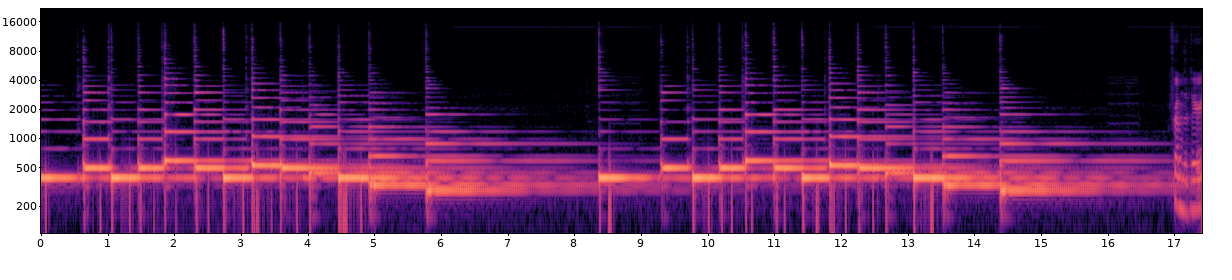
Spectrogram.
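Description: A harp plucks the lilting Shetland folk tune "Jack Broke the Prison Door" in two short phrases, bright ringing notes with a brief pause between them.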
